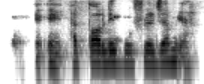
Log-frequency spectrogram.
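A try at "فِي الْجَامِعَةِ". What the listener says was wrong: Fil jami'ati. Coba kasihkan harakatnya. Fil jami'ati.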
